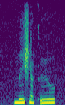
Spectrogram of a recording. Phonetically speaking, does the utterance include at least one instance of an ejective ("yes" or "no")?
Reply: yes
